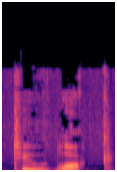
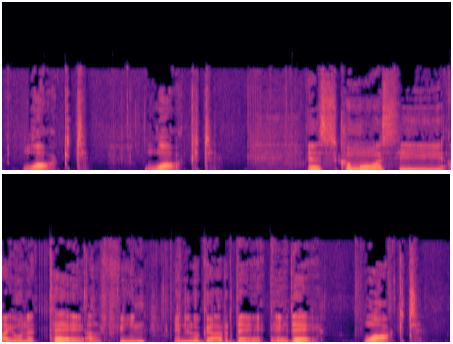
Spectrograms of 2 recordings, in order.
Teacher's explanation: you don't use your vocal cords to pronounce the termination in English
